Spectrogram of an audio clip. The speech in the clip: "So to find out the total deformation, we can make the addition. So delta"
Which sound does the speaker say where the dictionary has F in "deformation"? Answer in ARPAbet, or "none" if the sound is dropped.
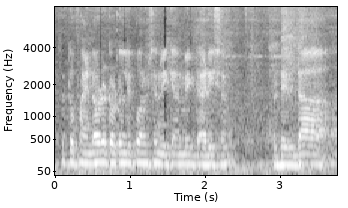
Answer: P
